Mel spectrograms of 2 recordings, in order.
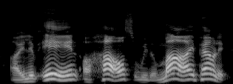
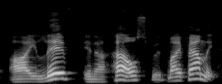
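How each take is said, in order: First: The small function words carry the stress. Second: The verb and nouns carry the stress. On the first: The speaker calls it wrong. "거꾸로" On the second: The speaker calls it right. "동사, 명사, 명사 이렇게 핵심적인 내용을 담고 있는 단어에다 강세 주셔야"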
